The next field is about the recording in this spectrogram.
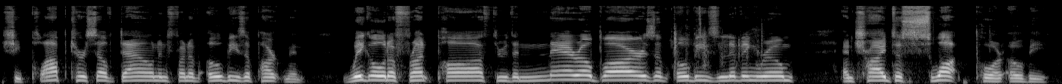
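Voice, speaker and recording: A man reading a children's storybook aloud as a teacher, expressive and checking in with listeners. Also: high voice, unhurried, no echo. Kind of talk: storybook read-aloud for English learners.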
